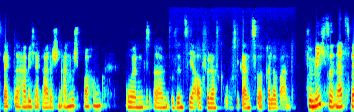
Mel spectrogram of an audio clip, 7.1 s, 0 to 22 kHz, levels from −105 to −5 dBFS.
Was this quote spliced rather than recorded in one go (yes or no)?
yes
